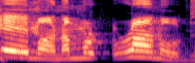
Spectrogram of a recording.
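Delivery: Bahamian-accented voice. Speaker introducing a character called Bahamian guy: put-on Bahamian accent. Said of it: "It's called Bahamian guy".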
